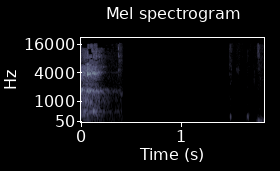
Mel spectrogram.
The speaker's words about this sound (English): Just, I'm still coughing.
